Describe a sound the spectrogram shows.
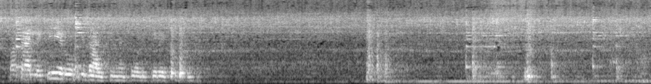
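A metal ladle scrapes and clinks against a steel pot.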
